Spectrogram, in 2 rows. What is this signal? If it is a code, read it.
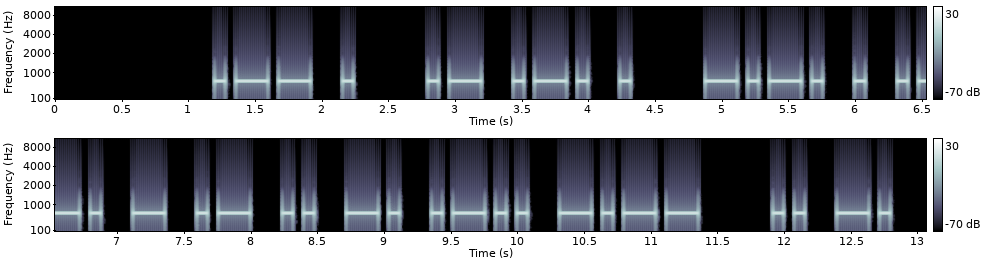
Morse code, heard as a keyed tone, about 15 wpm, 700 Hz. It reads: WE ARE CERTAINLY IN
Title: Sentences from Top 1500 Words 15wpm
